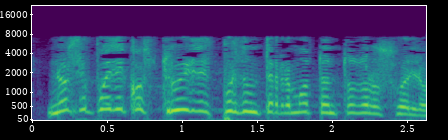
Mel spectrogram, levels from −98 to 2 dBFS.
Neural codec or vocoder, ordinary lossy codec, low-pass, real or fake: none; none; 7.2 kHz; real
